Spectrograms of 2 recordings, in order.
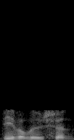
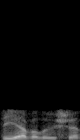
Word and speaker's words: devolution: Is it de-evolution or devolution? I say devolution, but, you know, I'll accept de-evolution if people want to pronounce it like that.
